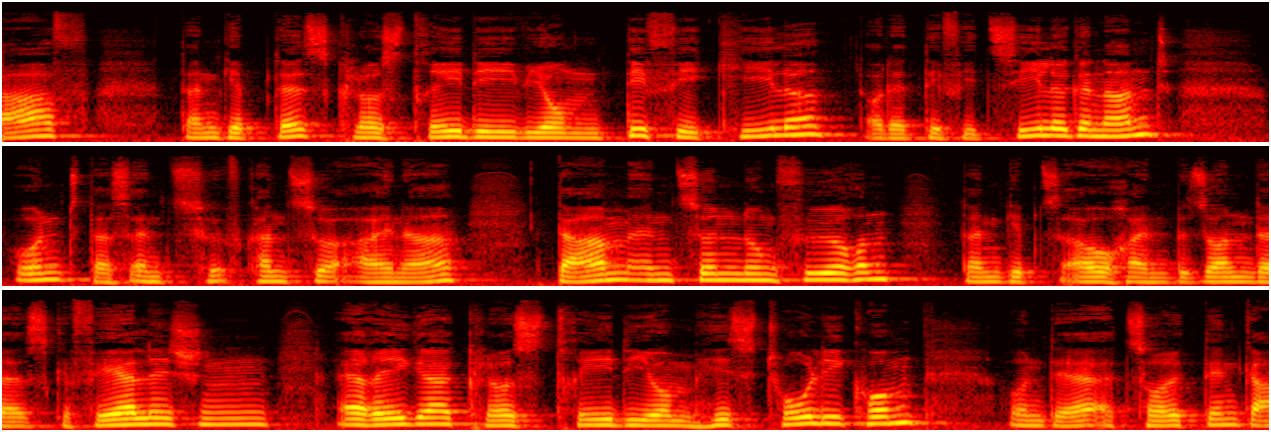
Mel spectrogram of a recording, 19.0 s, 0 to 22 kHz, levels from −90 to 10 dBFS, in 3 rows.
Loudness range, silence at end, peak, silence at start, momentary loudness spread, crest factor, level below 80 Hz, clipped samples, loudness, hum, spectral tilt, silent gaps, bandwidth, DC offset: 3 LU; 0 s; -6 dBFS; 0 s; 10 LU; 18 dB; -58 dBFS; under 0.1%; -24 LUFS; none; -7.5 dB/octave; none; 15.5 kHz; under 0.1%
